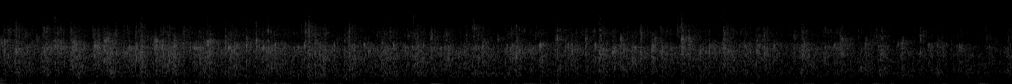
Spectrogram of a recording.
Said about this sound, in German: Dann lass uns mal Gott einen Applaus dafür geben. Ich glaube, das hat er verdient.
